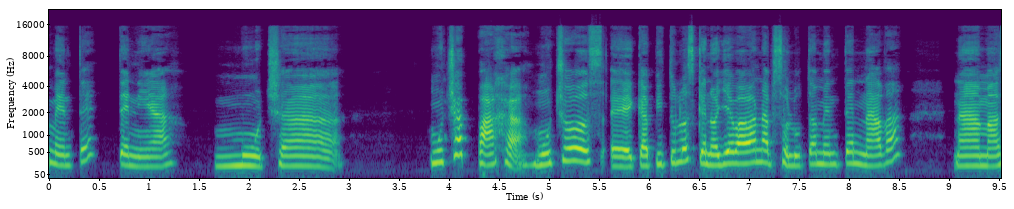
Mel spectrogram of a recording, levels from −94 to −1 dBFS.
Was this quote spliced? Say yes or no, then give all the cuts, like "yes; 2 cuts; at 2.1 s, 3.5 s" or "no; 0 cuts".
no; 0 cuts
